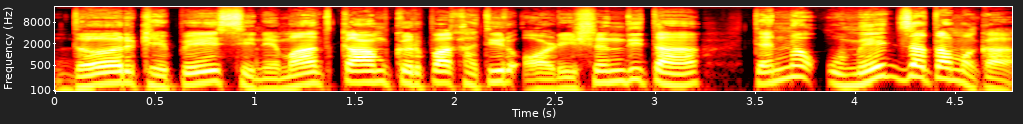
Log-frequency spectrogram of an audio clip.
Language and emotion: Goan Konkani, happy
